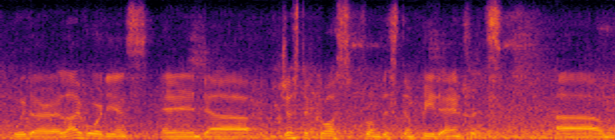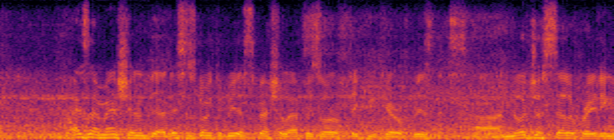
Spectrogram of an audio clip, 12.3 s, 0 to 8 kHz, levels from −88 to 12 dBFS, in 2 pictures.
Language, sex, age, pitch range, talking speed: English, male, 50-69, 115-140 Hz, 165 wpm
